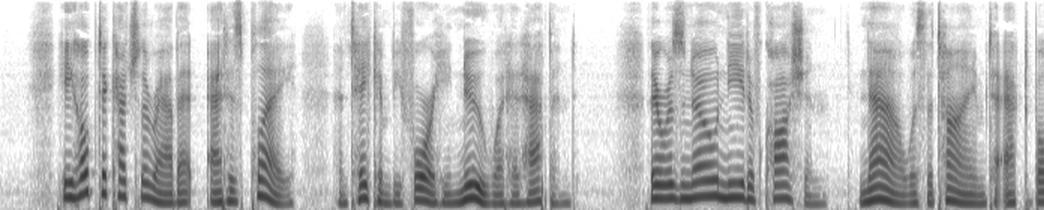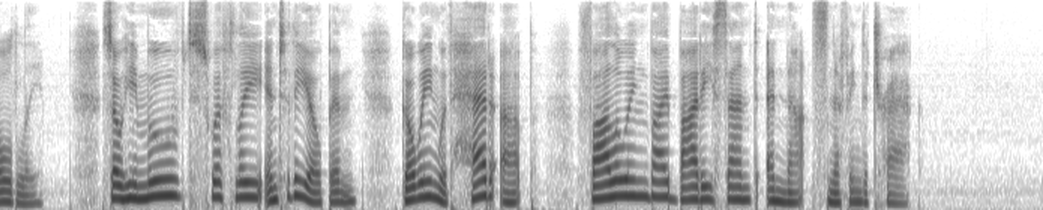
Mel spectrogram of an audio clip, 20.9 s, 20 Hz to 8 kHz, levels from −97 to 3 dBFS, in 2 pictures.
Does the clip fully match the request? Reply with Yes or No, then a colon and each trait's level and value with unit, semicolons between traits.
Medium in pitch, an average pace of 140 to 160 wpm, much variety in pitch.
Yes: medium, 165 Hz; average, 145 wpm; wide, 6.9 semitones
